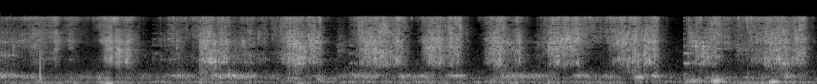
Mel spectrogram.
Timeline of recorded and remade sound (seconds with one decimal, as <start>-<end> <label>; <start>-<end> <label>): 0.0-0.5 recorded; 0.5-1.4 remade; 1.4-8.2 recorded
